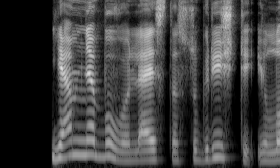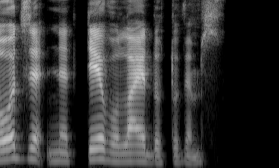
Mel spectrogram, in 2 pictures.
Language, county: Lithuanian, Klaipėda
